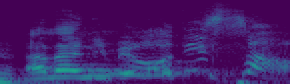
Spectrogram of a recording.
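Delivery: high, loud sulky outburst, blurted out. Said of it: "싫을 때는".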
